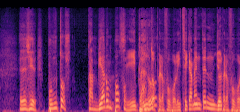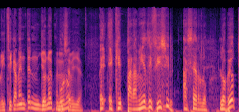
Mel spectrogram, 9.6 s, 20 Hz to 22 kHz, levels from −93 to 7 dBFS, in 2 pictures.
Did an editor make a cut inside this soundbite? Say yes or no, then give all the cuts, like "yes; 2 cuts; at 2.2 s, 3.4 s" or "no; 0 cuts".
yes; 2 cuts; at 4.4 s, 5.8 s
